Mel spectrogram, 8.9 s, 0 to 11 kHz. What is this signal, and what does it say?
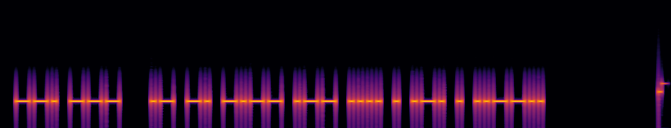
Morse code, heard as a keyed tone, about 19 wpm, 700 Hz. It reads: GO ANYWHERE?
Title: Sentences from Top 1400 Words 20wpm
